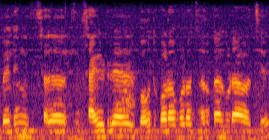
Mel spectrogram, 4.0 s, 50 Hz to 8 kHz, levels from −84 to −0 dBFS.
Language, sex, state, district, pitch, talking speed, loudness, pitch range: Odia, male, Odisha, Malkangiri, 120 Hz, 150 wpm, -14 LUFS, 115-130 Hz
